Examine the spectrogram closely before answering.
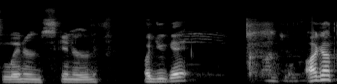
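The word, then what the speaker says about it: Lynyrd Skynyrd: yeah so what's that one skard oh nice pronounced leard skard what' you get I got the uh the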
